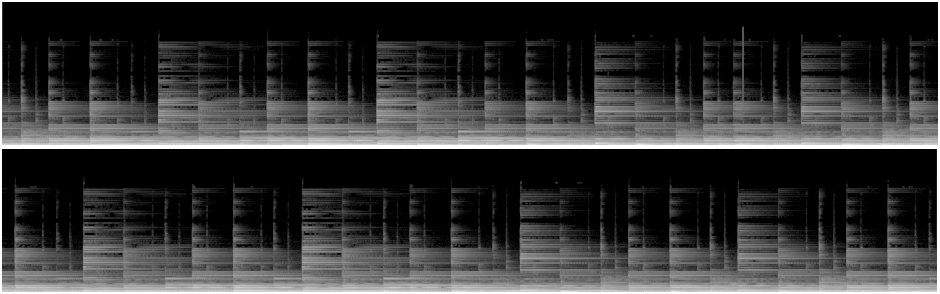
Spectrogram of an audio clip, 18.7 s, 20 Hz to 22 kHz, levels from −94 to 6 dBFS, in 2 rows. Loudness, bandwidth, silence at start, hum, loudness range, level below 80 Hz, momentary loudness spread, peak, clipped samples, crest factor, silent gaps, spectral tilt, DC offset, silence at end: -16 LUFS; 10 kHz; 0 s; none; 1 LU; -26 dBFS; 3 LU; 0 dBFS; under 0.1%; 14 dB; none; -8 dB/octave; under 0.1%; 0 s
